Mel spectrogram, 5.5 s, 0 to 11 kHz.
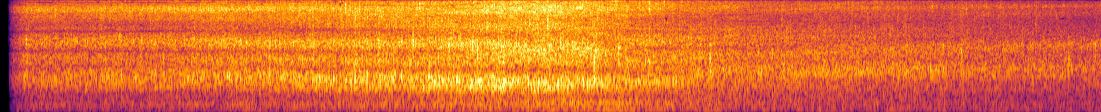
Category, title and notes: Sound effects > Vehicles
car rain 07
A recording of a car passing by on Insinöörinkatu 30 in the Hervanta area of Tampere. It was collected on November 7th in the afternoon using iPhone 11. There was light rain and the ground was slightly wet. The sound includes the car engine and the noise from the tires on the wet road.
car, engine, rain, vehicle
